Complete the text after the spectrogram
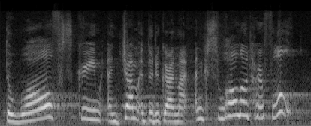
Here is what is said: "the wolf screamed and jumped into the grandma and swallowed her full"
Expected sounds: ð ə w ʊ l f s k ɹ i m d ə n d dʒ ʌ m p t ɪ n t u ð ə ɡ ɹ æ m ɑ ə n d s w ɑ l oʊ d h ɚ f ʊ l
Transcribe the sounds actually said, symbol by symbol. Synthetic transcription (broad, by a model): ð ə w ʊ l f s k ɹ i m ə n dʒ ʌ m p ɪ n t u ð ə ɡ ɹ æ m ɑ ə n s w ɑ l oʊ d h ɚ f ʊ l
